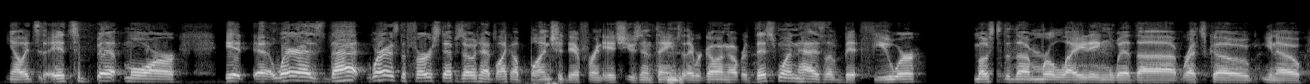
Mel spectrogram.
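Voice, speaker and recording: A man's voice: mid-range voice, moderate pace, fairly bright tone. Rambling man with a dull lo-fi sound. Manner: rambling, many ums and restarts. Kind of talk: casual chat.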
